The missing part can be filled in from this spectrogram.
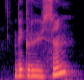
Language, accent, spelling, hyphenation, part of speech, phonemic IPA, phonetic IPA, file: German, Austria, begrüßen, be‧grü‧ßen, verb, /bəˈɡʁyːsən/, [bəˈɡʁyːsn̩], De-at-begrüßen.ogg
- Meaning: to welcome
